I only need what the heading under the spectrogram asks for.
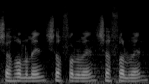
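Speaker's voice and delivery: rapid repetition, said three times fast. Answering a challenge to say the phrase three times: said three times fast. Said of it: "I said three times fast".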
